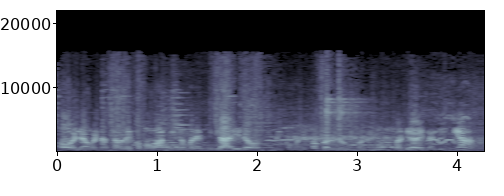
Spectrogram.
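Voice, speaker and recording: Quick-talking Argentine woman on the phone. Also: a little high, little pitch movement. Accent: Argentine Spanish. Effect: heard over a phone call. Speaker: telemarketing agent for a phone company. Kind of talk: scripted sales call, polite customer service. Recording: phone call with music behind.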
